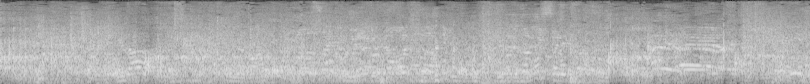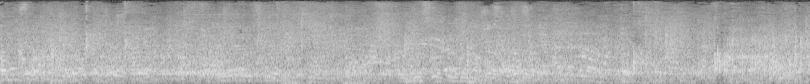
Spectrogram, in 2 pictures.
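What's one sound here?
Bowling pins crash and clatter as they are knocked down.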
